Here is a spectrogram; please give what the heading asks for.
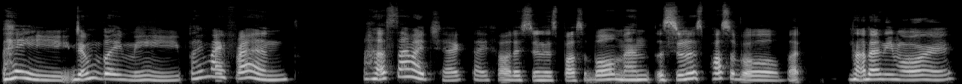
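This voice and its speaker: A woman's voice: a little high, takes it slowly, creaky, no echo, clean studio sound. A woman acting a young roommate who is shy, teasing and smitten with a friend, in a playful, conversational ASMR roleplay.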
